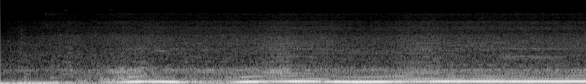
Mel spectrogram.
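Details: Chevrolet Spark after repair of overheating with oil and water mixing in the radiator, plain water in the cooling system for now: climbs smoothly from idle to a steady clean drone, no misses or rattles; normal revving.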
